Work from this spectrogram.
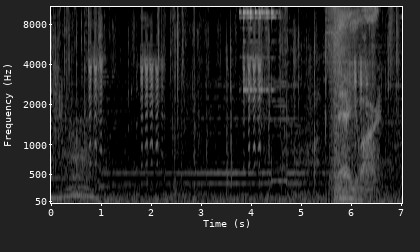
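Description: Goat bleating in The Witcher 3, a few harmonic cries rising from game ambience with music, then a louder burst near the end, while a person talks over it.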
